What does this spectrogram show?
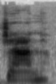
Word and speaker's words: Jeanne: Oh, that's how you say it in French, Jeanne. But it's like Joan over here.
